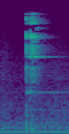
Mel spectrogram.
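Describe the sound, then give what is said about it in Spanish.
A single bright clink of glasses touching in a toast, sharp and ringing briefly before fading over a faint low hum, with no voices. “Ahí está, salud. Salud.”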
